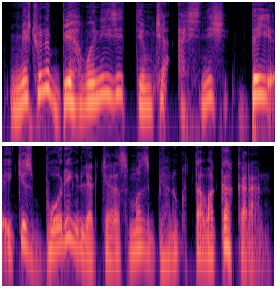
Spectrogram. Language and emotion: Kashmiri, disgusted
